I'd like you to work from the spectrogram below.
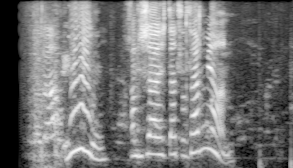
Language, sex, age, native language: Icelandic, male, 12, Icelandic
